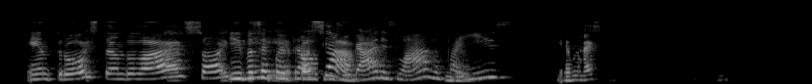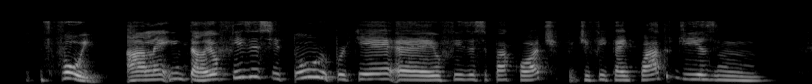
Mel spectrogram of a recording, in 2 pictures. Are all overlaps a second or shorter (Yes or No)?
No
